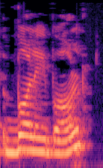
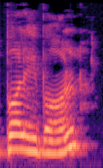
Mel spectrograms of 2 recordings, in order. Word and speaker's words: voleibol: Now remember, a V is pronounced more as like a soft B sound in Spanish, so el voleibol. El voleibol.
